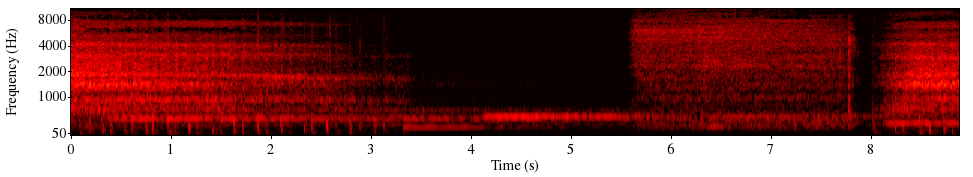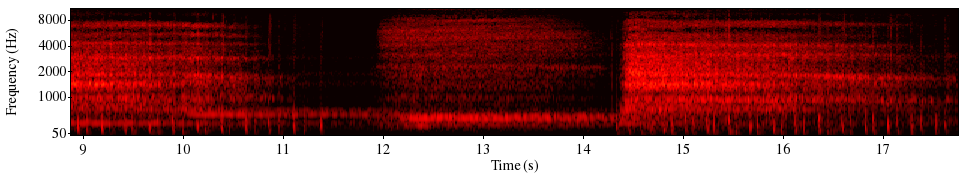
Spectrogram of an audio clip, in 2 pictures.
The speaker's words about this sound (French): Maintenant, avec la pulpe de tes doigts, tu vas tapoter sur ton thorax en respirant bruyamment. Inspire par le nez. Expire par la bouche.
